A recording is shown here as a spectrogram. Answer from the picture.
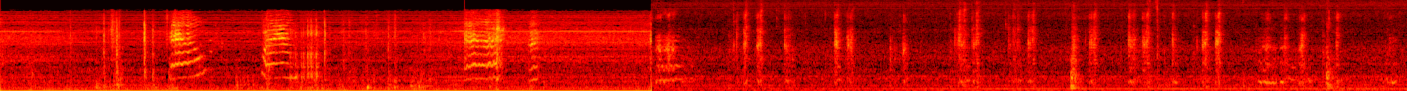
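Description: Domestic cats chattering. First come three loud, wavering stuttered calls that step down in pitch. After a cut about ten seconds in, a second cat makes much fainter, quick irregular clicks with its mouth open.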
